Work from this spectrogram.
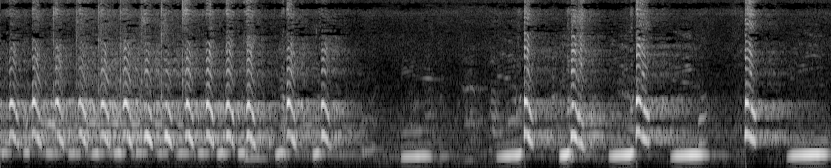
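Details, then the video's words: Male siamang gibbon howling: rapid run of loud, ringing, harmonic-rich barks repeated about once a second and slightly rising, then a pause filled with low swelling booms between sharp whoops. "Siamang Gibbons monkay howling"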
